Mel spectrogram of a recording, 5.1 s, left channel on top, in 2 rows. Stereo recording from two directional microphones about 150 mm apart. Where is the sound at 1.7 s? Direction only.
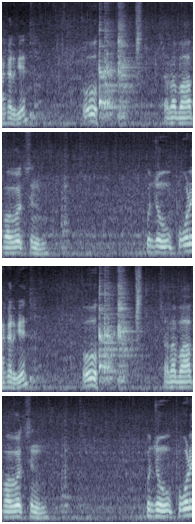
30° right (ahead or behind).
